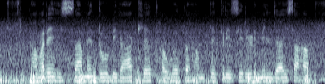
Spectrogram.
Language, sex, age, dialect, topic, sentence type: Bhojpuri, male, 18-24, Western, banking, question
